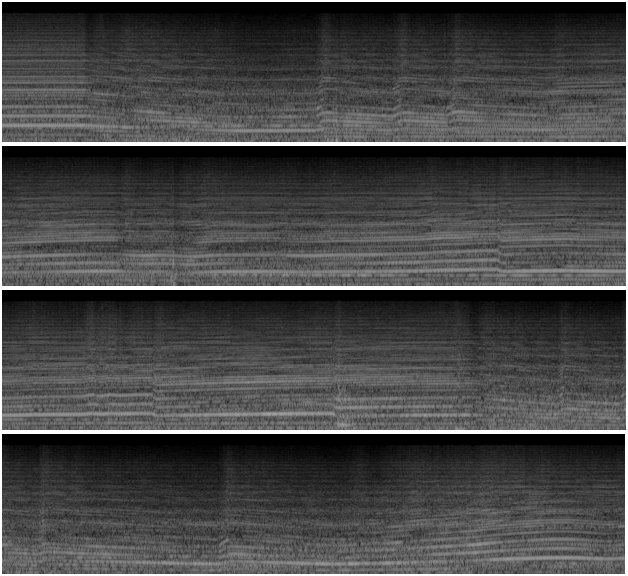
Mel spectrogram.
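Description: A motorcycle engine screams at high revs, rising and falling in pitch as it shifts gears and slows for corners.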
